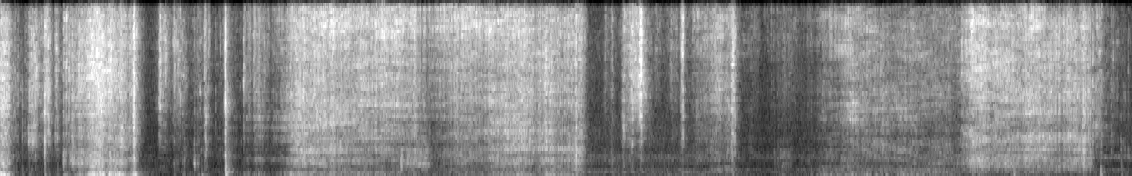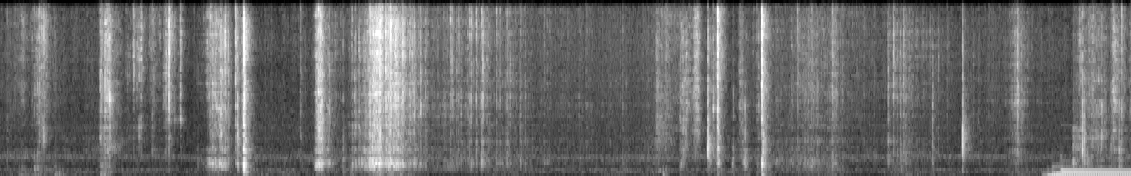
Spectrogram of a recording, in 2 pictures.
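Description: Paper masking sheets rustling, crinkling and rubbing against a canvas as they are laid over the painting and smoothed down by hand, with light taps. A steady low hum starts near the end.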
